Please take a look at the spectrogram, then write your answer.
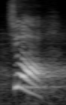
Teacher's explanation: complete closure of the air passage then organs are separated slowly so that friction is hard like cha the sounds are coming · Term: affricate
